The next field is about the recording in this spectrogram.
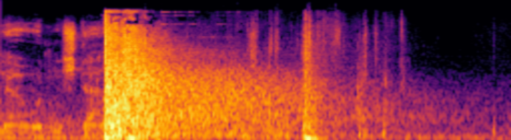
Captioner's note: gun firing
